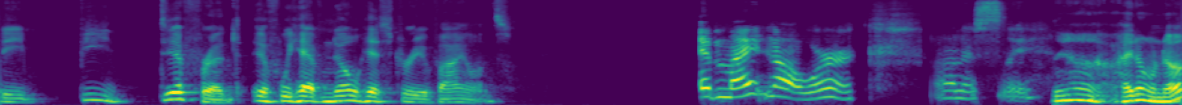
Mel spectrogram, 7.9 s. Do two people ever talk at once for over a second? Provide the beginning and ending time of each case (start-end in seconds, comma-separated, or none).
none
